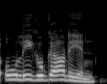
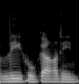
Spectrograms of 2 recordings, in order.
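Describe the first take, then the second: First: High-pitched mock little kid; child's sing-out in a much higher pitch; four-year-old child. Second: Said in the usual way. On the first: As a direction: call out like a small child. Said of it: "if you're a four-year-old". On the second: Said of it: "You probably wouldn't go".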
